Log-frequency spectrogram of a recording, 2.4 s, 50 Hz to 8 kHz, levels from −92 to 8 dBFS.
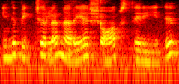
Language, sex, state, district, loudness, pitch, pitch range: Tamil, female, Tamil Nadu, Chennai, -17 LUFS, 275 Hz, 200-295 Hz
